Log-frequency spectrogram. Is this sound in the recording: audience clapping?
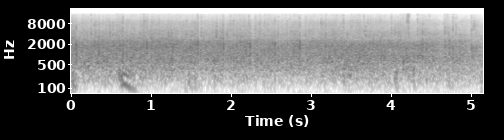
yes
